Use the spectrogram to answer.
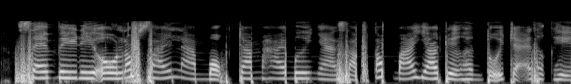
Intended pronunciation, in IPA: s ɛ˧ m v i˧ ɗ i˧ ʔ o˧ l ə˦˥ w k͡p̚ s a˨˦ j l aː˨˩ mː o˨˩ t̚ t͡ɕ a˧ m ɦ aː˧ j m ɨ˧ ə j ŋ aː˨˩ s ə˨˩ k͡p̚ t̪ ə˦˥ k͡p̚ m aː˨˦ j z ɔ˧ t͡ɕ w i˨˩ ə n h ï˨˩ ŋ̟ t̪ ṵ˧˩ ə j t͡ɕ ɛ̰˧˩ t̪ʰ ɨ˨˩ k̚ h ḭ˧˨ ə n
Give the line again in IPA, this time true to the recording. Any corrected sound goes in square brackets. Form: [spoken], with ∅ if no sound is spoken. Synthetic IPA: s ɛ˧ m v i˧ ɗ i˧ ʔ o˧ l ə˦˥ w k͡p̚ s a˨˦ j l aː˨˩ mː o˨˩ t̚ t͡ɕ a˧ m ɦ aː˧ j m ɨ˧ ə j [ɲ] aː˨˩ s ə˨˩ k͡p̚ t̪ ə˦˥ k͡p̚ m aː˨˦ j z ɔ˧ t͡ɕ w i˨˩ ə n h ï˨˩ ŋ̟ t̪ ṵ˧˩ ə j t͡ɕ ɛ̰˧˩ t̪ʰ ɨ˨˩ k̚ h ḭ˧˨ ə n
